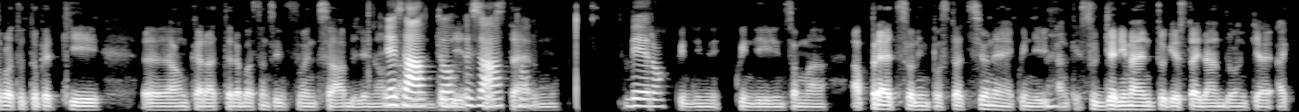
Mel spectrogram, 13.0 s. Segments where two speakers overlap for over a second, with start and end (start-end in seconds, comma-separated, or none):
4.0-5.5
